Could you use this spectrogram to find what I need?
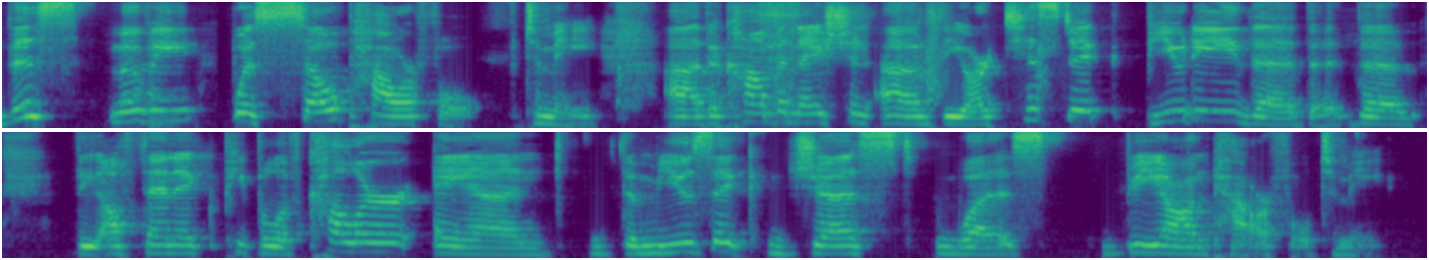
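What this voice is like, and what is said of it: Choked up, near tears. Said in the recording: “get choked up. ... I have been in almost tears”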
